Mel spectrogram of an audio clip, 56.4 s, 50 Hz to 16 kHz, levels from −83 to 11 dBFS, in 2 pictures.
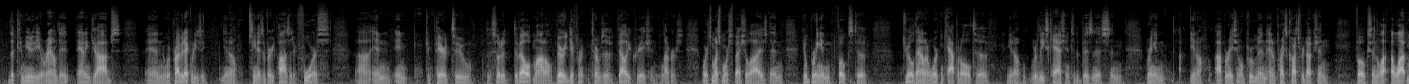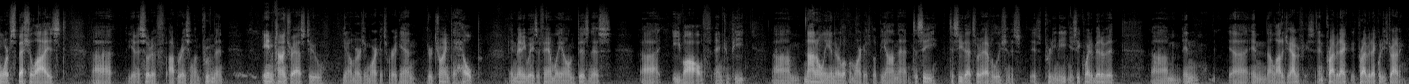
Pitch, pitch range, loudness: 75 Hz, 70-80 Hz, -26 LUFS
